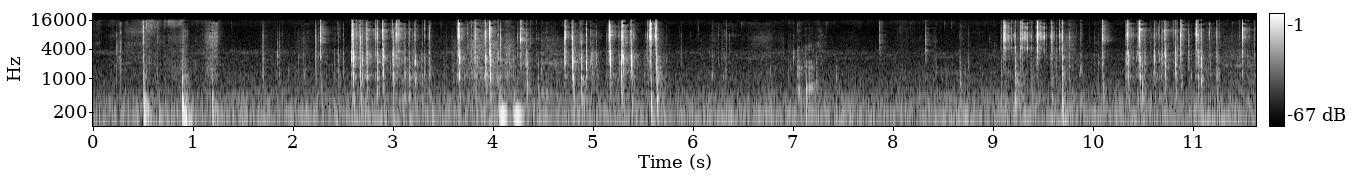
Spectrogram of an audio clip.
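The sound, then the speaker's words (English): Computer keyboard typing in irregular bursts of crisp clicks and clatter, pausing briefly between flurries, with a low background hum and no one talking. “Here's some ASMR keyboard.”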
